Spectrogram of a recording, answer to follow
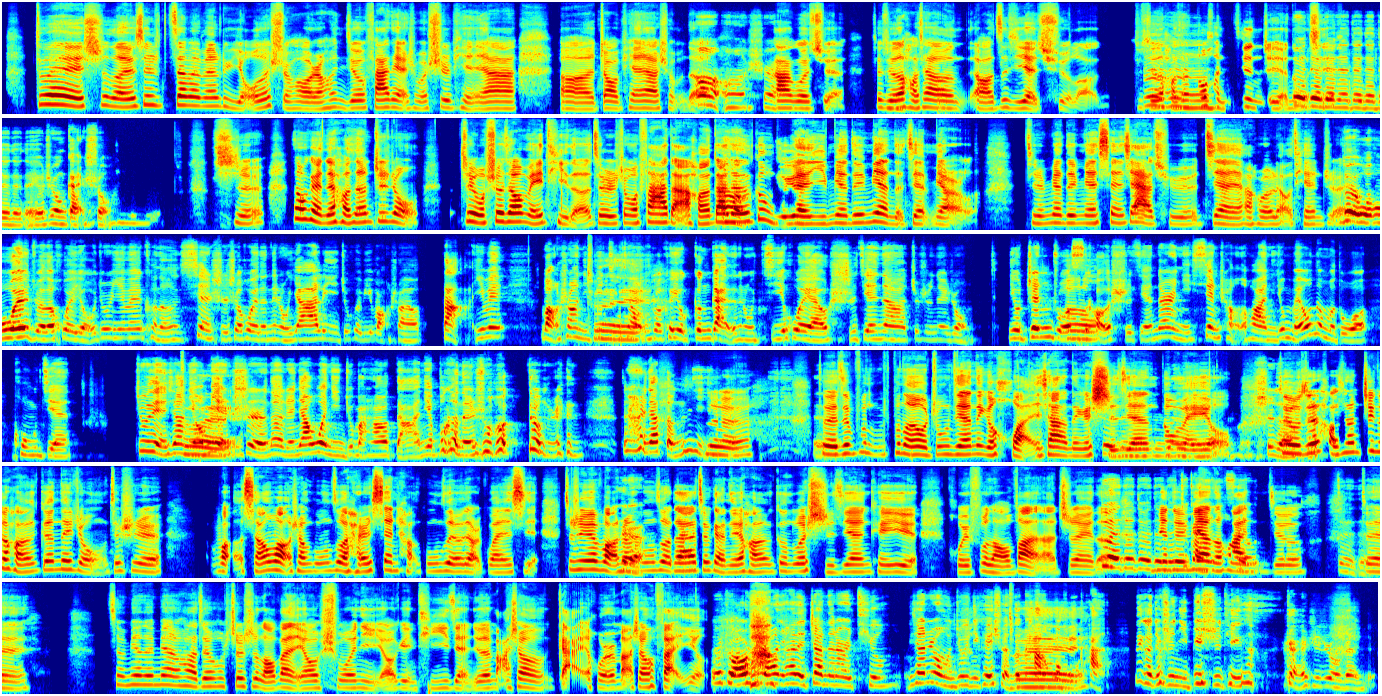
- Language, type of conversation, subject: Chinese, unstructured, 你觉得网上聊天和面对面聊天有什么不同？
- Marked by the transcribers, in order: laughing while speaking: "说等人，就让人家等你"; chuckle; chuckle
